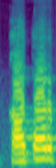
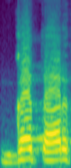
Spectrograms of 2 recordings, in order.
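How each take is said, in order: First: The word begins with a deep q sound. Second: The word begins with a g sound. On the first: "बड़ा काफ" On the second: "उसको ग के तरह बोलते हैं"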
